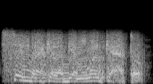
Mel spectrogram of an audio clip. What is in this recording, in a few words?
armor not pierce, crew tanks italian; War Thunder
